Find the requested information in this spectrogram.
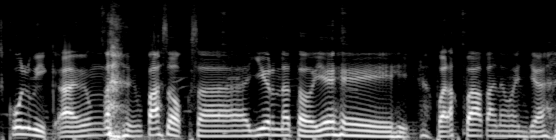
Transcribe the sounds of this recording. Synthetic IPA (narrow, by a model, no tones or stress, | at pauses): skulwikajuŋpasɔk̚sajirnat̪ɔjɛɦe | palak̚pakanamand͡ʒa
